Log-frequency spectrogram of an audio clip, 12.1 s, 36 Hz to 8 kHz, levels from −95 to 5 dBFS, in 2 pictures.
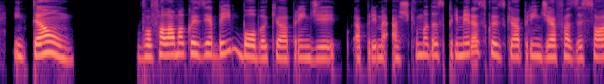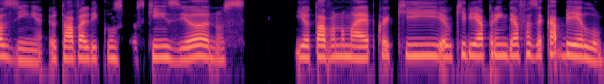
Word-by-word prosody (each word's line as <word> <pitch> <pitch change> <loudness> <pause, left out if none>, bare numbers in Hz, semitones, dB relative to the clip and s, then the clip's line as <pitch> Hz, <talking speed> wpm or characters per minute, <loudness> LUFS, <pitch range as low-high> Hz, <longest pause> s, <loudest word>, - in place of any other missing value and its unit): Então, 230 -3 +5 0.6
vou 215 +1 -1
falar 240 +2 +6
uma 250 +1 +2
coisinha 245 -1 +2
bem 275 +7 -2
boba 210 -4 +2
que 205 - -4
eu - - +3
aprendi 195 0 -3 0.2
a 195 - -2
prim 195 - -5
acho 195 - -4
que - - -13
uma 240 0 -1
das 235 - -3
primeiras 245 -1 -1
coisas 240 -4 -1
que - - -4
eu - - +4
aprendi 220 -1 -2
a 210 - +4
fazer 205 -2 -2
sozinha, 190 -7 -2
eu - - -5
estava 195 +1 +2
ali 190 0 -2
com 190 +1 -10
os 190 -2 -7
meus 180 - -17
15 200 -4 -4
anos, 205 -3 0 0.5
e 240 - -6
eu - - +3
estava 210 0 +3
em 215 - -4
uma 205 -2 +1
época 200 +1 +1
que 225 0 -3
eu 215 - 0
queria 230 0 +1
aprender 230 0 -1
a 230 - +3
fazer 240 0 -2
cabelo. 220 -7 +1
215 Hz, 225 wpm, -24 LUFS, 195-230 Hz, 0.6 s, falar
